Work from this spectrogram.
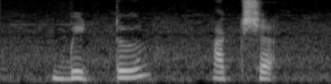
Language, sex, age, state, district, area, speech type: Telugu, female, 45-60, Andhra Pradesh, Konaseema, rural, spontaneous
